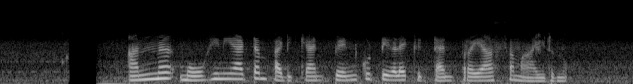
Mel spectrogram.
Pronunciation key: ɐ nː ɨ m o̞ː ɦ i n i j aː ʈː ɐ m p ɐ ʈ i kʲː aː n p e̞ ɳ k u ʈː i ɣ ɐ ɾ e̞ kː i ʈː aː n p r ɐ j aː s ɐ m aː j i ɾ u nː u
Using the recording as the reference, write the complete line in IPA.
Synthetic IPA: ɐ nː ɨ m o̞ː ɦ i n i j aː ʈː ɐ m p ɐ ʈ i kʲː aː n p e̞ ɳ k u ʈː i ɣ ɐ ɭ e̞ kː i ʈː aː n p r ɐ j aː s ɐ m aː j i ɾ u nː u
